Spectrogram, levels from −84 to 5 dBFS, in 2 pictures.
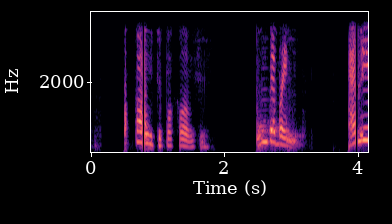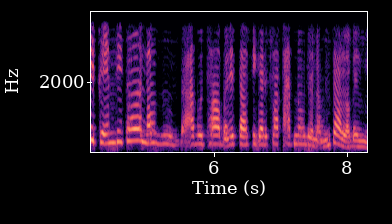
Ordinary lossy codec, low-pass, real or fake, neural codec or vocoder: none; 3.6 kHz; fake; codec, 44.1 kHz, 1.7 kbps, Pupu-Codec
